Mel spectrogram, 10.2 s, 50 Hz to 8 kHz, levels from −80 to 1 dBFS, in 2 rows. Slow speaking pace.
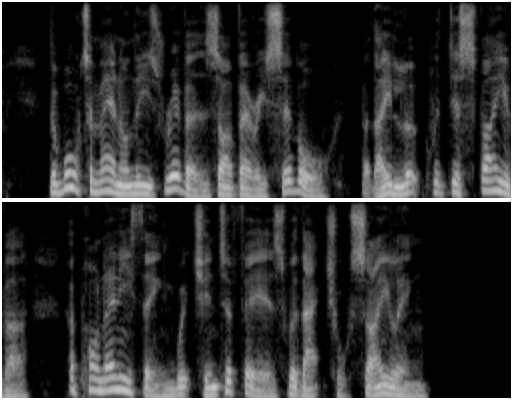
Yes: slow, 120 wpm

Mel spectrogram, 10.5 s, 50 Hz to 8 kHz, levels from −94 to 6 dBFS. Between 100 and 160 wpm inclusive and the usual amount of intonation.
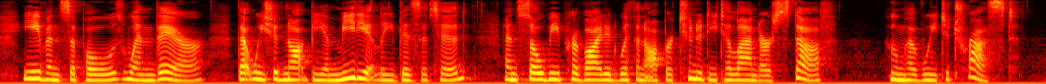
No: average, 155 wpm; narrow, 2.2 semitones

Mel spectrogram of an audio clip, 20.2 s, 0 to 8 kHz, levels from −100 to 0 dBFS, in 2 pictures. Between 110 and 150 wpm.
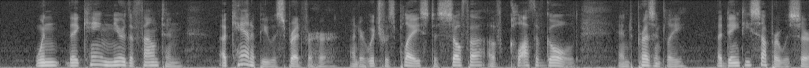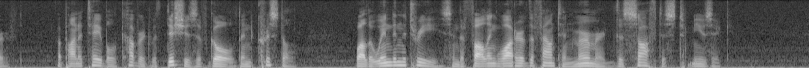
No: average, 165 wpm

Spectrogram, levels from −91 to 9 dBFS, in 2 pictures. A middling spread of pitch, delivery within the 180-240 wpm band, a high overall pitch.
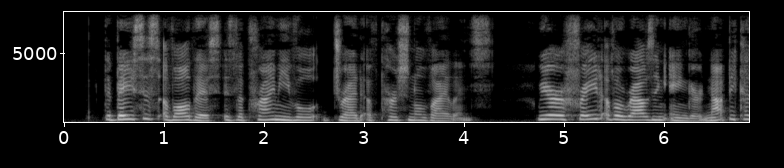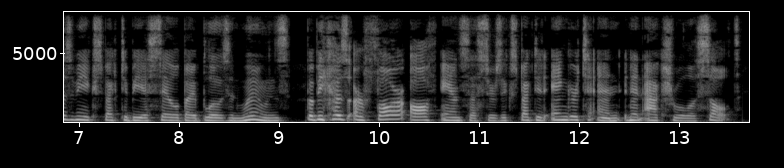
Yes: average, 4.0 semitones; average, 190 wpm; high, 230 Hz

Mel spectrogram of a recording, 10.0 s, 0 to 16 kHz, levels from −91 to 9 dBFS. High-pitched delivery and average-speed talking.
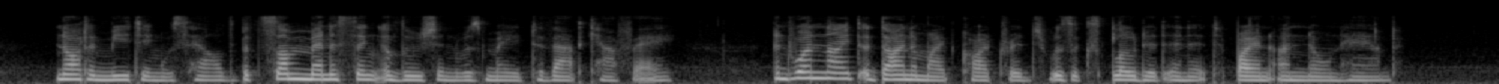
No: medium, 175 Hz; average, 170 wpm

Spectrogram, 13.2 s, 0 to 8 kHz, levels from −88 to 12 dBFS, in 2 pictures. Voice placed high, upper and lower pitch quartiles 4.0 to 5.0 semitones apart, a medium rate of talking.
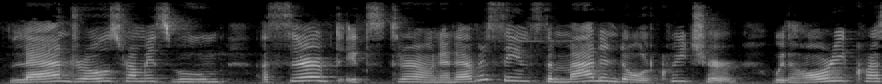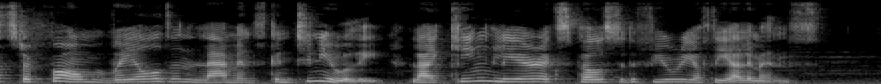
Yes: very high, 250 Hz; average, 4.7 semitones; average, 155 wpm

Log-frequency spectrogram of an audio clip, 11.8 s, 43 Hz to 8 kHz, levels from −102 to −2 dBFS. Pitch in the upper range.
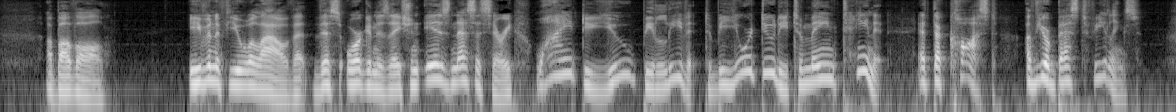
No: medium, 150 Hz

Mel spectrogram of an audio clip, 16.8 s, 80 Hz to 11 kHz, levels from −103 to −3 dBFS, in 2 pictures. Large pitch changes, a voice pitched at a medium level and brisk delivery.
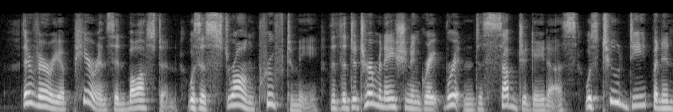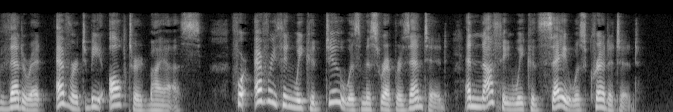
No: wide, 8.3 semitones; medium, 165 Hz; average, 165 wpm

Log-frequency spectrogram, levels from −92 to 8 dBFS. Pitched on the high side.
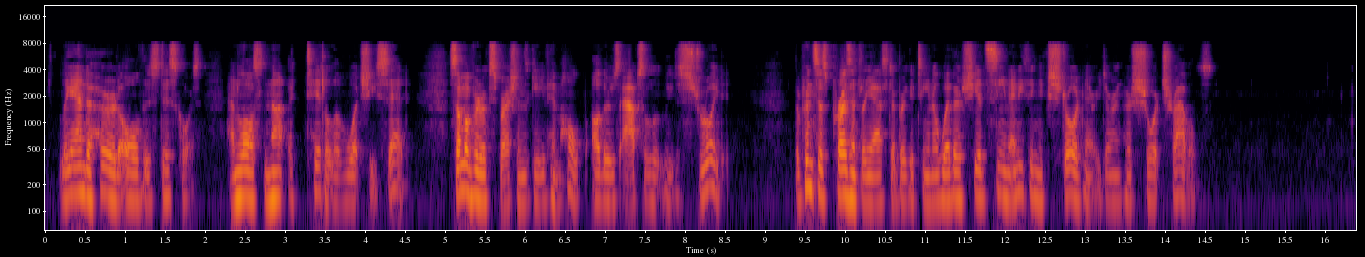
No: low, 135 Hz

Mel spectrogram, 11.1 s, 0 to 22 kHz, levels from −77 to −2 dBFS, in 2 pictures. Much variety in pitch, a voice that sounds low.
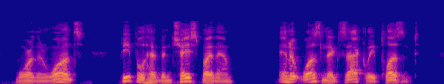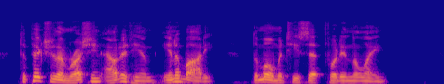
Yes: wide, 6.6 semitones; very low, 95 Hz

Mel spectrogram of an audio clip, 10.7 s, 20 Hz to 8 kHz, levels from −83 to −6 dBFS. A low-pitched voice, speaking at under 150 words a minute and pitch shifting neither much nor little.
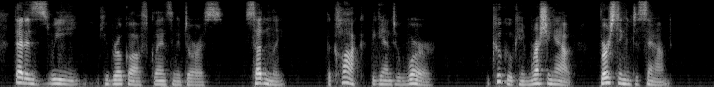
Yes: low, 130 Hz; slow, 135 wpm; average, 4.1 semitones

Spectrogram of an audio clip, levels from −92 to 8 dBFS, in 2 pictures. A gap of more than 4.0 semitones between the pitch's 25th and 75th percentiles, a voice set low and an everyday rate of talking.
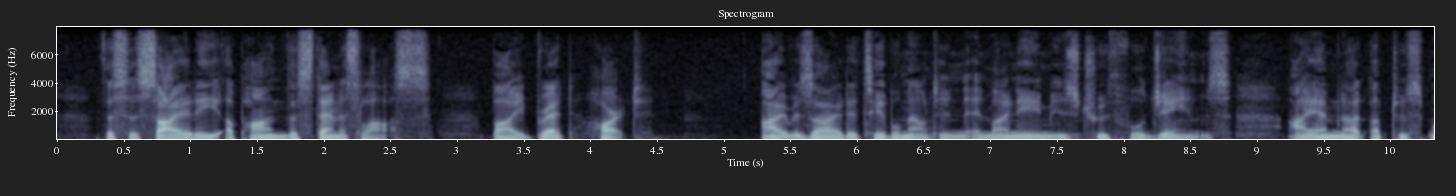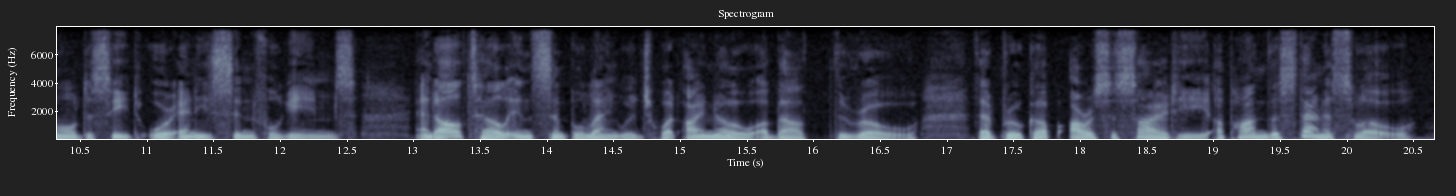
Yes: average, 4.8 semitones; low, 105 Hz; average, 145 wpm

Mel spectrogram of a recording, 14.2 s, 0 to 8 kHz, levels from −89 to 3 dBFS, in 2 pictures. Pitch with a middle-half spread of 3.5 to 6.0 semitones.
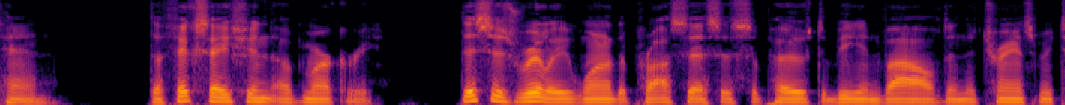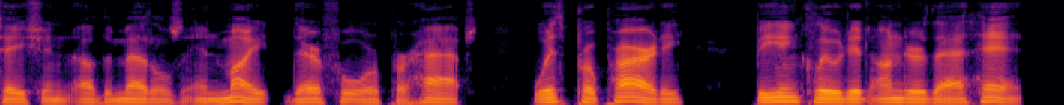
No: narrow, 2.6 semitones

